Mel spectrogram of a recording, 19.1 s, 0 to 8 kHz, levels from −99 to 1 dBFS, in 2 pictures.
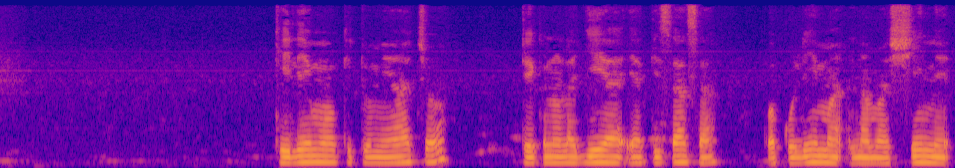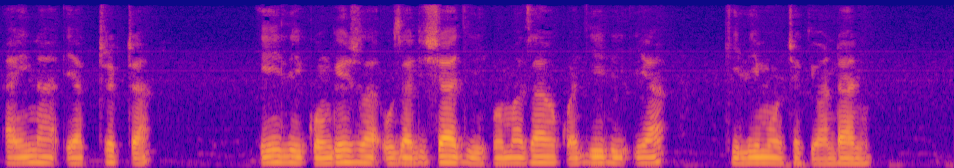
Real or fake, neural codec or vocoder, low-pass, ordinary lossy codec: real; none; 7.2 kHz; MP3, 48 kbps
